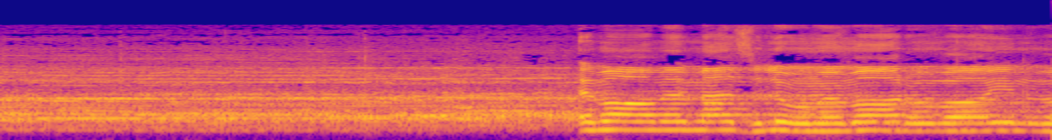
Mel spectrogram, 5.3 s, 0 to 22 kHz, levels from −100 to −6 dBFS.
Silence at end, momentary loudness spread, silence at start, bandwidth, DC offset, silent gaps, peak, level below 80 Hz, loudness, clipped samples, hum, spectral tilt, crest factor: 0 s; 7 LU; 0 s; 12 kHz; under 0.1%; none; -2 dBFS; -68 dBFS; -18 LUFS; under 0.1%; none; -3 dB/octave; 18 dB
